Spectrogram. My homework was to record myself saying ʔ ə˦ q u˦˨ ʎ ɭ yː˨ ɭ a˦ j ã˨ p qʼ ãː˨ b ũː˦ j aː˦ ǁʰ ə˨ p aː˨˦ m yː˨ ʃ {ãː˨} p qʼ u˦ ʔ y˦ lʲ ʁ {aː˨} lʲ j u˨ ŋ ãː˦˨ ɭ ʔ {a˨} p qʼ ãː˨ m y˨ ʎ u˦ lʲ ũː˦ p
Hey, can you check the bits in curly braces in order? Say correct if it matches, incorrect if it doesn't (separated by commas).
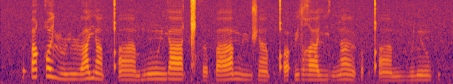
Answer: correct, incorrect, incorrect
